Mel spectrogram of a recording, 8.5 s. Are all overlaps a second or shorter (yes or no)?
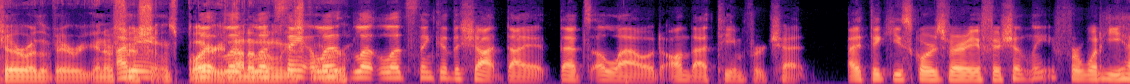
no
